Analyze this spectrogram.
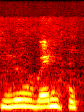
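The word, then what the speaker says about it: Leeuwenhoek: और उनका full name था एंटन वॉन लुवेन हुक, है ना, प्रोनाउंस लुवेन हुक, राइट।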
